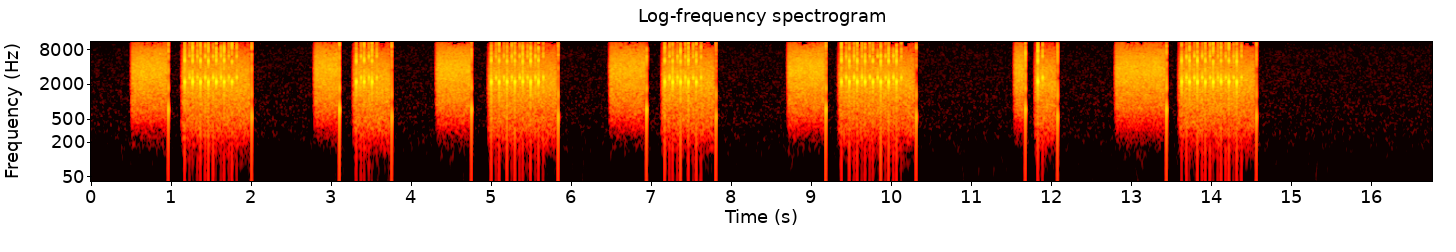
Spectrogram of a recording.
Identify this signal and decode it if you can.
Pulse dialling, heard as a rotary dial, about 10 pulses a second. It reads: 7 3 7 5 8 1 8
